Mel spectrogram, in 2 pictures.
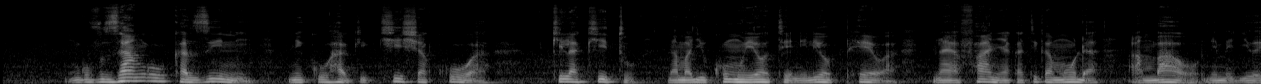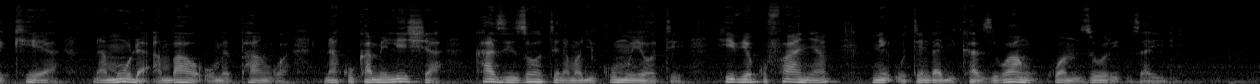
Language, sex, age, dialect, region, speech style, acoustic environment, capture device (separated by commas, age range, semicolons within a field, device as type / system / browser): Swahili, male, 25-34, Tanzania - Dar es Salaam, Tanzania, relaxed, nature, desktop / Windows / Chrome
